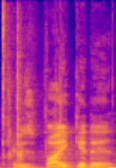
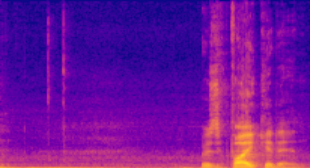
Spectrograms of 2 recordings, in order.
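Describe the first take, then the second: First: Said in the usual way. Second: Slow, dreamy repeat of the word "Vicodin"; slow drawn-out repeat. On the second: Real, not acted. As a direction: stretch every word out, very slow.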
